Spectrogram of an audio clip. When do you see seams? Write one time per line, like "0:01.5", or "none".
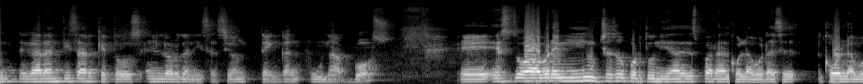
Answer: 0:07.3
